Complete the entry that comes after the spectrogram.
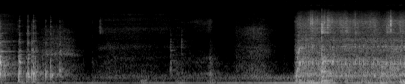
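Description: Stand mixer with a beater paddle churning a topping of brown sugar, butter, pecans and flour, a steady motor whir with clanking bursts early on, growing louder and brighter toward the end.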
